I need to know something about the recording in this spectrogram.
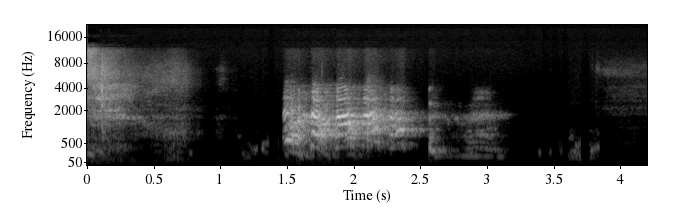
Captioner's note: laughter and pause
